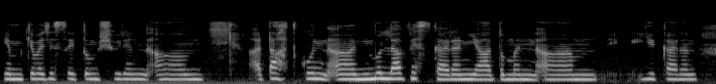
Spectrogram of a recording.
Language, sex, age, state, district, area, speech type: Kashmiri, female, 18-30, Jammu and Kashmir, Baramulla, rural, spontaneous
